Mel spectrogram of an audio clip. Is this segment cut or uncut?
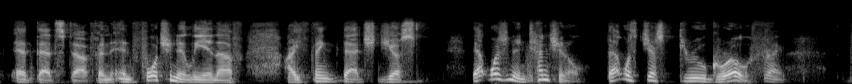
uncut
